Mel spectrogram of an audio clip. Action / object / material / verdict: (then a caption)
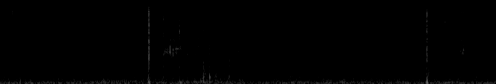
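scrape / bar soap shaved by a knife blade / soap / none. A utility knife blade shaves and scrapes curls off a narrow brown block of dry bar soap held in the fingers. Quiet, soft scraping and crackling run over a low background hum. Two sharp, bright clicks stand out, one near 1.5 seconds and one near 4.3 seconds.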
